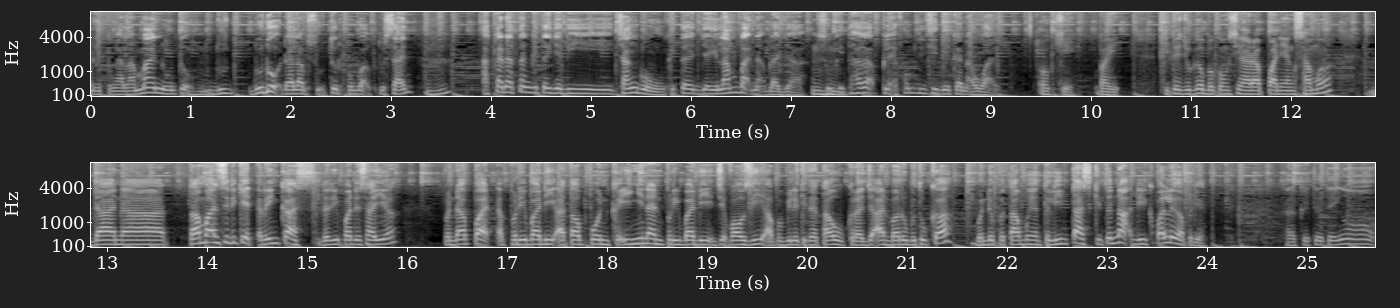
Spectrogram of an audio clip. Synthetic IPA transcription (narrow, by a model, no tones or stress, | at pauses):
ɾipəŋalamãnunt̪ʊʔ̚dudʊʔdalamstuk̚t̪ʊrpəmbuat̪̚kəpu̥t̪usanm̩akandat̪aŋk̬it̪əd͡ʒadit͡ʃaŋɡʊŋkit̪ad͡ʒadilambat̪̚naʔbəlad͡ʒarsokit̪aɦaɾapːlɛt̪̚fɔmt̪isidikanawa̰lʔokʰebaɪʔ̚kit̪ad͡ʒuɡabərkɔŋsiɦaɾapanjaŋsamə̃danət̪ambaːnsədikɪt̪̚riŋkasdaɾipadasajapəndapat̪̚pəɾibadiʔat̪awpʊnkəiŋinãnpəɾibadint̪iʔfawzia̰p̬abilakit̪at̪aukəɾad͡ʒaʔanbaɾubərt̪ukabəndəpərt̪amə̃jaŋt̪ərlint̪askit̪ənã̰ʔdikə̥paləapədiə | kalakit̪ət̪eŋɔʔʔ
